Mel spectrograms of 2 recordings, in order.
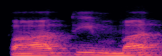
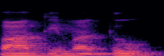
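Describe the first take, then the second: First: The word ends on a bare t sound. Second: The final t is followed by a vowel. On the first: The speaker calls it wrong. "हम इसको फातिमत नहीं कहते" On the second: The speaker calls it right. "बल्कि क्या कहते हैं"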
